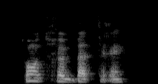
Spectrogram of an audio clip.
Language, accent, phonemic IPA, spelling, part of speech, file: French, Canada, /kɔ̃.tʁə.ba.tʁɛ/, contrebattrais, verb, LL-Q150 (fra)-contrebattrais.wav
- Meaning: first/second-person singular conditional of contrebattre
